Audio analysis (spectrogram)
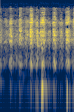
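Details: Pomeranian named Tui panting in quick, soft, breathy bursts, several in under two seconds, after rushing into its cage to spin a top and get snacks; a woman counts aloud in Thai nearby.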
